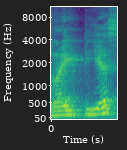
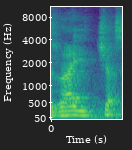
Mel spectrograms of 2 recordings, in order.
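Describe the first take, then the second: First: "righteous" said slowly as rai-tee-us; wrong pronunciation. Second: "righteous" said slowly as RAI-chus; correct pronunciation. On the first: Teacher showing the form to avoid, mispronounced on purpose. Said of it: "So it is not righteous". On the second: Teacher correcting the word for learners, said carefully. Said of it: "it is righteous". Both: Shown as a demonstration.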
